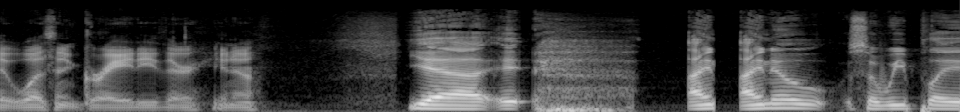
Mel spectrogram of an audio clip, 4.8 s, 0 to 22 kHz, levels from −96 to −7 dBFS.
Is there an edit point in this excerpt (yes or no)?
yes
